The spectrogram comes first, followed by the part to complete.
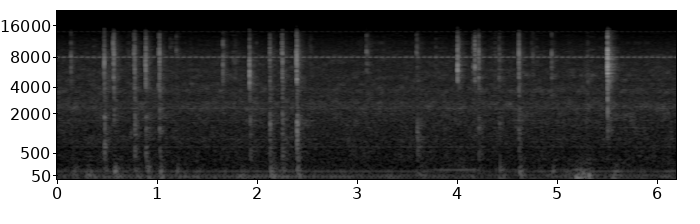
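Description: Scattered, irregular clicks of a computer keyboard being typed on, quietly, over a faint steady low hum.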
